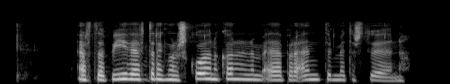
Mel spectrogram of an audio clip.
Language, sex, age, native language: Icelandic, female, 30-39, Icelandic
